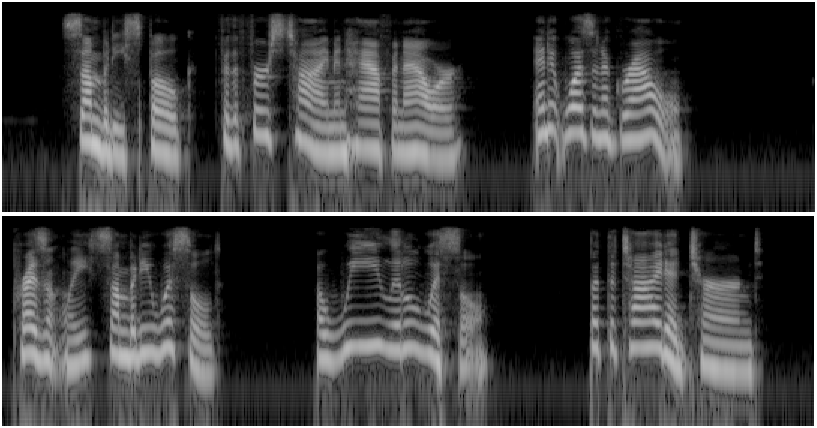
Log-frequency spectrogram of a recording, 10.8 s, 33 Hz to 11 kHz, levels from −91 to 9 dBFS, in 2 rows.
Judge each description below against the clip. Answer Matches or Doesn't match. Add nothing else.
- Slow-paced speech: Doesn't match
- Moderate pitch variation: Doesn't match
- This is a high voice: Matches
